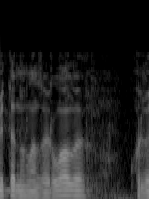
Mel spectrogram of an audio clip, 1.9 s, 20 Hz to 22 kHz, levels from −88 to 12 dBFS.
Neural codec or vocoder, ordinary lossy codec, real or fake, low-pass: codec, 16 kHz, 16 kbps, FunCodec, trained on Chinese and English, 50 frames a second; none; fake; none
